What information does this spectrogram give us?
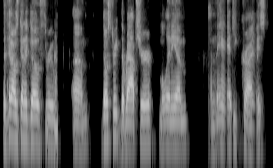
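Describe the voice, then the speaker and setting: A man's voice: mid-range voice, steady tone, moderate pace, a little mellow, no room sound. A man leading a casual church class discussion over a video call, talking conversationally with frequent restarts.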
